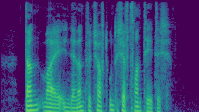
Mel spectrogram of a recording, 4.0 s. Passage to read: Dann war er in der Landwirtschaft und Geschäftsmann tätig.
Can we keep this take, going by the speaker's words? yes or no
yes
